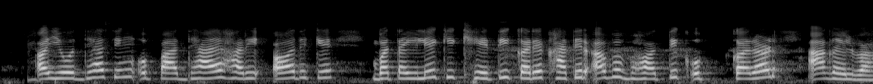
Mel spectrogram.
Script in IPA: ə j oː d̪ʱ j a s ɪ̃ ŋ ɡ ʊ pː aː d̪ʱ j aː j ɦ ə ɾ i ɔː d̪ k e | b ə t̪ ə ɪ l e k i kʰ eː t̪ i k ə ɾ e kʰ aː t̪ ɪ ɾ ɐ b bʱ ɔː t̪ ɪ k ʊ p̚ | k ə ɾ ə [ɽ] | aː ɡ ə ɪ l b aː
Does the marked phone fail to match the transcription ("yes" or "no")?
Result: no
